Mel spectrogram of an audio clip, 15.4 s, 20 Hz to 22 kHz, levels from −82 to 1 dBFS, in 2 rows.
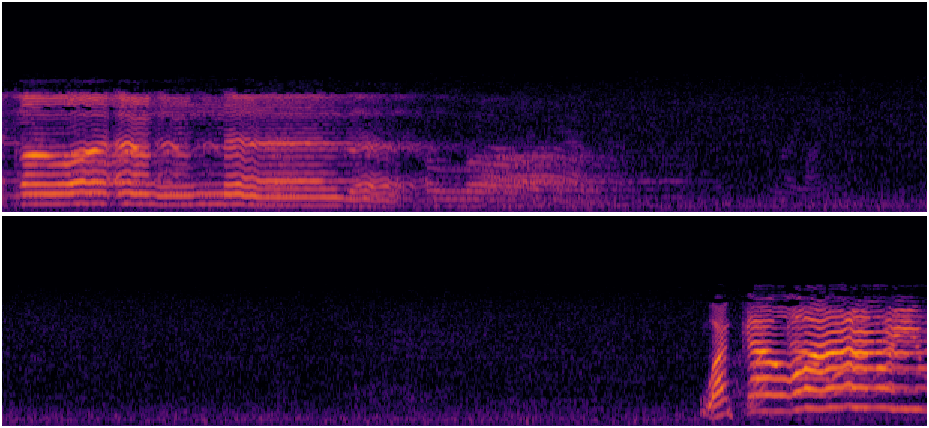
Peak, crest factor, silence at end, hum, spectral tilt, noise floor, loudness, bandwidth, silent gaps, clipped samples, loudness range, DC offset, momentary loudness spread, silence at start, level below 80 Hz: -6 dBFS; 22 dB; 0 s; none; -5 dB/octave; -59 dBFS; -24 LUFS; 6 kHz; none; under 0.1%; 24 LU; under 0.1%; 26 LU; 0 s; -72 dBFS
